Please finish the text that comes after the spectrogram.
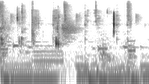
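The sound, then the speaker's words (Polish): Water is poured into a perforated plant pot set inside an outer cover, making a float in a water-level indicator rise. Soft squishy and dripping sounds with a couple of sharper splashes, over a low steady hum. “Włożymy doniczkę w osłonkę i w momencie, nalewania wody, tutaj pływaczek, który jest e, w tym wskaźniku, zacznie się nam unosić.”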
